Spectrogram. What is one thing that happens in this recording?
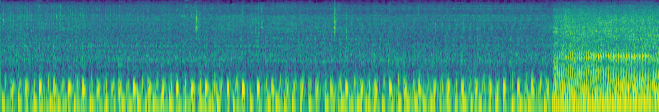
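A small motorcycle engine idles with a rapid putter.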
